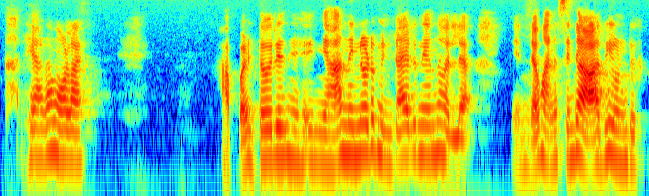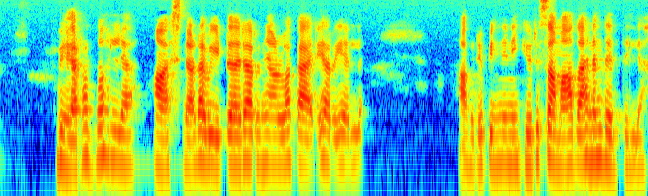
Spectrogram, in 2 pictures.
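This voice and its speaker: A woman's voice: mid-range voice, steady tone, moderate pace, long pauses, natural voice. A woman playing a fretful, caring mother-in-law. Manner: repeats herself, soothing then fretful. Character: worried mother-in-law, anxious but caring. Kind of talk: amateur family web-series acting. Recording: slightly dull, lo-fi sound.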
